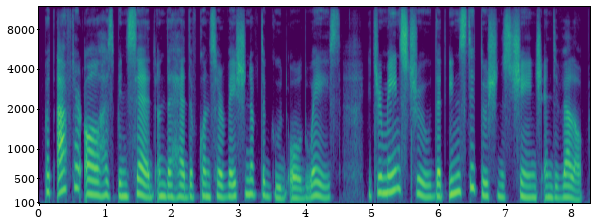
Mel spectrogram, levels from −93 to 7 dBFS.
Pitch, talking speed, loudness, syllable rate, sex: 215 Hz, 175 wpm, -21 LUFS, 4.7 syllables/s, female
